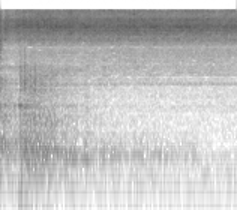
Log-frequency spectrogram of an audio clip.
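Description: Chopped onion landing in hot olive oil in a stainless steel pot, then a steady high sizzle as it starts to fry.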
